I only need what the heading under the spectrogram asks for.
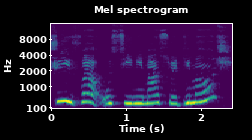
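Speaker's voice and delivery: intonation rising, climbing on "dimanche". French lesson, changing punctuation to a question mark: question intonation. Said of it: "je mets un point d'interrogation et je change l'intonation".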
